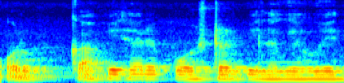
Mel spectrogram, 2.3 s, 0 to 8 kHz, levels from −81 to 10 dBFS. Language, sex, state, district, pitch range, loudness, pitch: Hindi, male, Gujarat, Gandhinagar, 105-110 Hz, -17 LUFS, 105 Hz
